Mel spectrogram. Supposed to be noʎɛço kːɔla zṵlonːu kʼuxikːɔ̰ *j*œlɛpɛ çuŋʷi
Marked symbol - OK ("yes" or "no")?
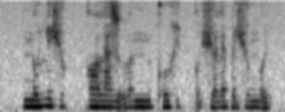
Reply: no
